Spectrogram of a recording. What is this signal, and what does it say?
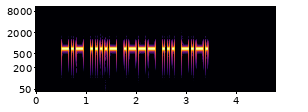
Morse code, heard as a keyed tone, about 25 wpm, 700 Hz. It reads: K4JSC
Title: USA Call Signs - 5 Characters - Repeated 3x - 25wpm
